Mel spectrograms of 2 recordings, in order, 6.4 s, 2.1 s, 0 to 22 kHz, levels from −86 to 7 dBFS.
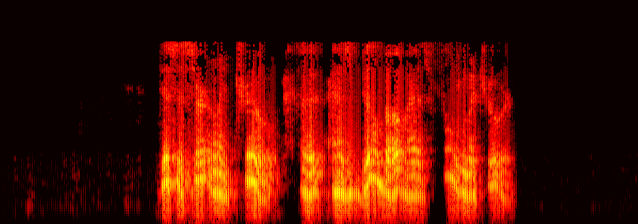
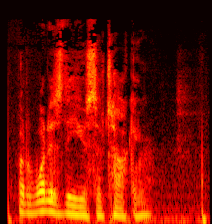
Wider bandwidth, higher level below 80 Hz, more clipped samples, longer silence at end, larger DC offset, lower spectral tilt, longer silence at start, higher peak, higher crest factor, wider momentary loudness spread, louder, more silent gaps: second, 11.5 kHz vs 16.5 kHz; second, -62 dBFS vs -42 dBFS; neither; first, 1.25 s vs 0.05 s; neither; about the same, -3 dB/octave vs -4 dB/octave; first, 1.65 s vs 0.1 s; first, 0 dBFS vs -6 dBFS; first, 24 dB vs 18 dB; second, 10 LU vs 13 LU; about the same, -21 LUFS vs -23 LUFS; neither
